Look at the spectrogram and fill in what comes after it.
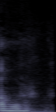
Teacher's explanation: The H is not pronounced. يعني ما بنلفظ ال H هون.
